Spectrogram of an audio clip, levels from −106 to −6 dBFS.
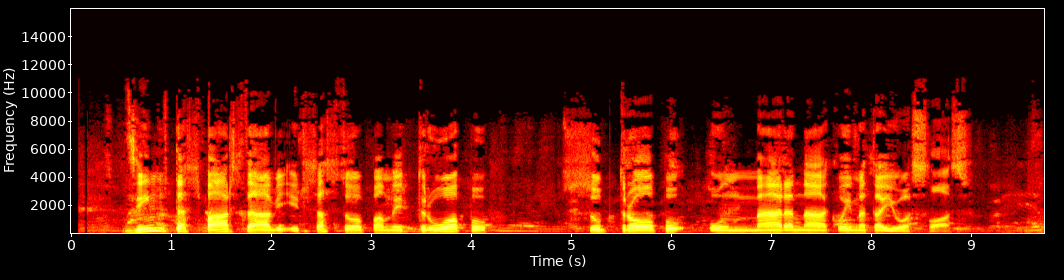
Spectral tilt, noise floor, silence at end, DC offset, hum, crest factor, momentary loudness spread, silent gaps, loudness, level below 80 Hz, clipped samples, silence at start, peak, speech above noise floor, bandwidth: -5 dB/octave; -53 dBFS; 0 s; under 0.1%; none; 24 dB; 10 LU; none; -23 LUFS; -70 dBFS; under 0.1%; 0.55 s; 0 dBFS; 30 dB; 10 kHz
